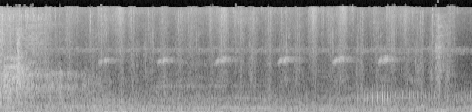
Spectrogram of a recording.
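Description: Footsteps tread softly through grass.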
